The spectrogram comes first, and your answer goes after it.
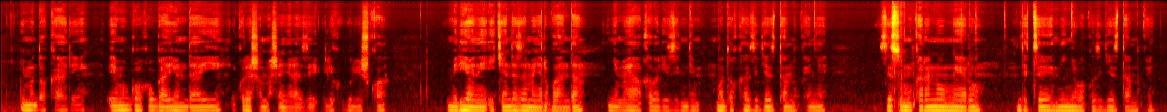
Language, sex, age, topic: Kinyarwanda, female, 18-24, finance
